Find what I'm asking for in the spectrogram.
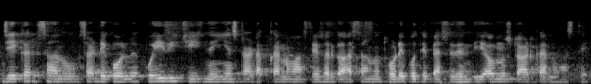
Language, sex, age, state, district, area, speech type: Punjabi, male, 18-30, Punjab, Gurdaspur, urban, spontaneous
